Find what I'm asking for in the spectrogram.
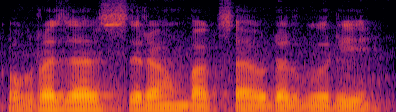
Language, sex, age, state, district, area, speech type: Bodo, male, 30-45, Assam, Kokrajhar, urban, spontaneous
